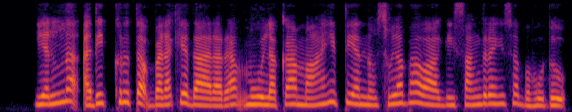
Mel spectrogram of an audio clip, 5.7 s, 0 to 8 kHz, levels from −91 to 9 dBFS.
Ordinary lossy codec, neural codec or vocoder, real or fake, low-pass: none; codec, 16 kHz, 1.1 kbps, Voila-Tokenizer; fake; 7.2 kHz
